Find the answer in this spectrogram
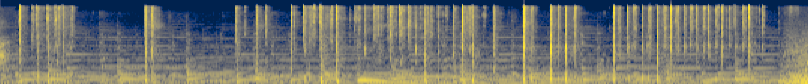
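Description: Computer keyboard typing: quick, irregular key clicks over soft background music with sustained notes.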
